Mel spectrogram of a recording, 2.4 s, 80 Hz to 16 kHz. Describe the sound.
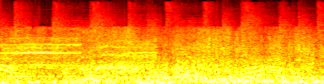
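A V8 Interceptor car engine roars loudly and without a break, a thick, rumbling growl with a thin, high whine riding on top early on.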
